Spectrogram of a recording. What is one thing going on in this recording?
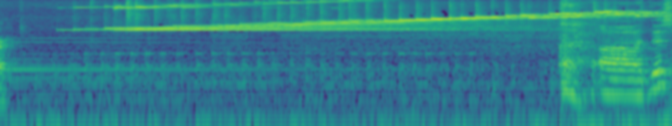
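A mechanical organ plays a high, whistling tone that slowly rises.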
